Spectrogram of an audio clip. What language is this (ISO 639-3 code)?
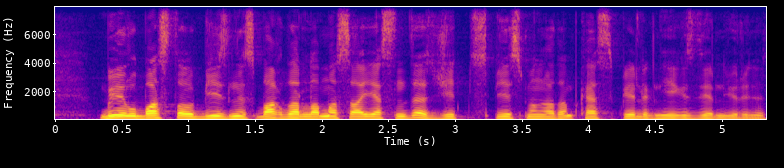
kaz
